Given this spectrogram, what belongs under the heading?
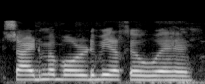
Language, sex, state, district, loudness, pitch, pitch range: Hindi, male, Uttar Pradesh, Shamli, -13 LUFS, 220 Hz, 205-220 Hz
